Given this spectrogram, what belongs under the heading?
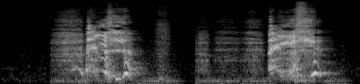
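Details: Two forceful, explosive sneezes in a row, each with a sharp intake, from an adult during a self-administered Covid-19 nasal swab test: sneezing induced by nasal swabbing.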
